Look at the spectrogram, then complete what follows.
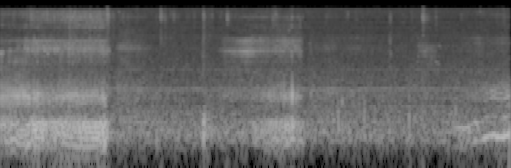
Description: An English bulldog snores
